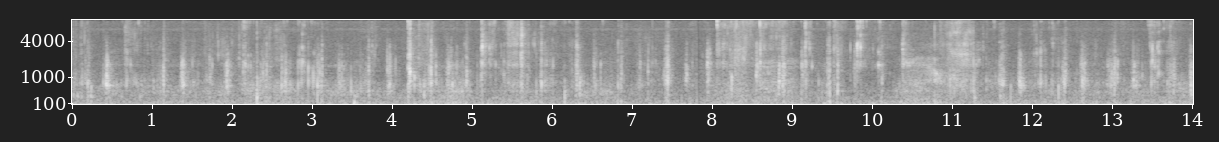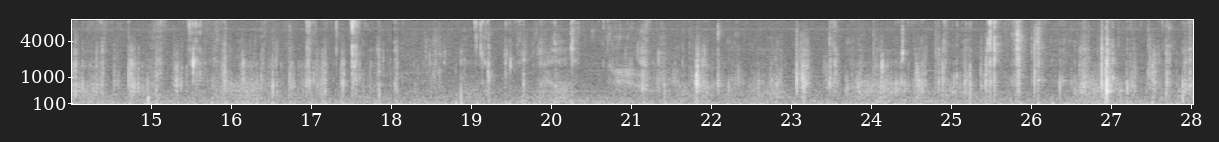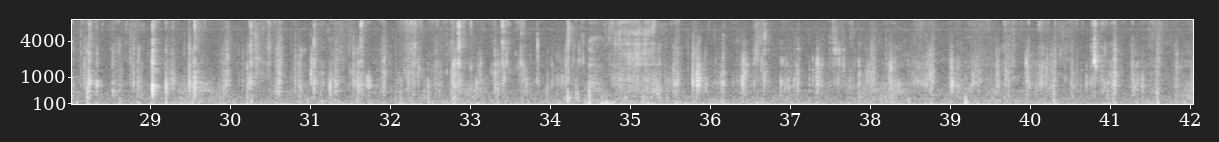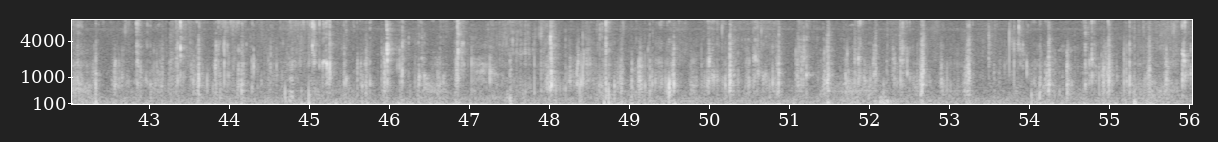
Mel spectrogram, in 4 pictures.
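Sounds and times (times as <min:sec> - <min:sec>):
person chewing and biting food: 0:00.0 - 0:56.0
wet mouth clicks and smacks: 0:34.2 - 0:36.8.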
